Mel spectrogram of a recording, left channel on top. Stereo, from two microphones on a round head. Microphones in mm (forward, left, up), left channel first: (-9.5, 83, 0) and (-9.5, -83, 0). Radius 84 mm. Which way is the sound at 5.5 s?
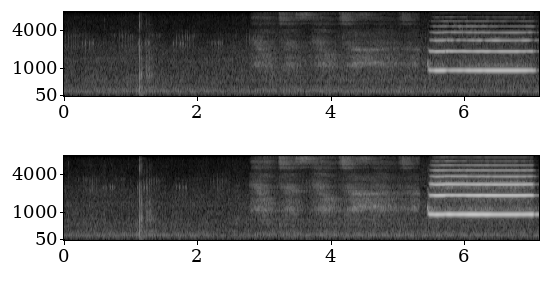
70° right (ahead or behind).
